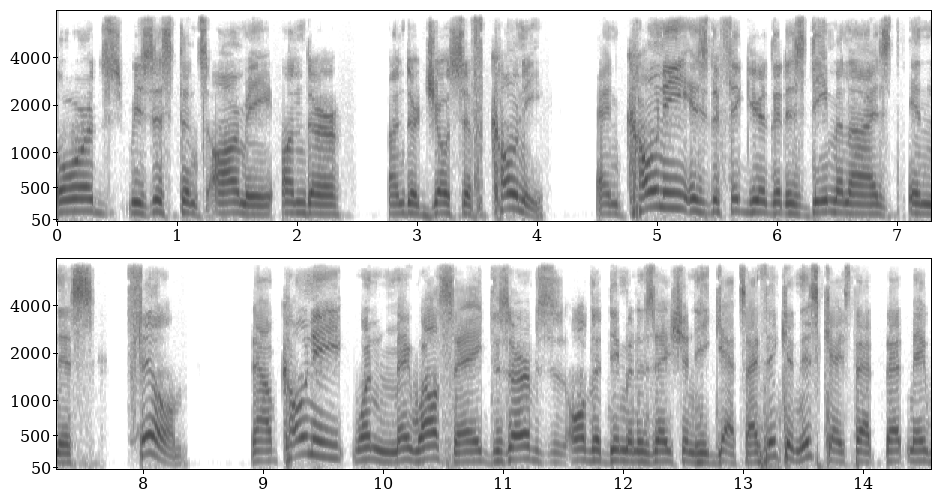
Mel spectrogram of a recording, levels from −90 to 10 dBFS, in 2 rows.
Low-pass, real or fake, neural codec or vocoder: 7.2 kHz; real; none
